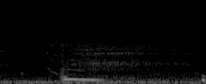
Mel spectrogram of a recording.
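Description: A woman's short low hum about half a second in, running into a soft, breathy sigh.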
